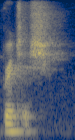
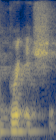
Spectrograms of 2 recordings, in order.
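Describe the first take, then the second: First: The middle t sound is clearly pronounced. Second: The middle t sound is dropped.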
